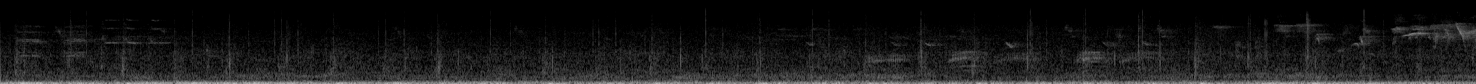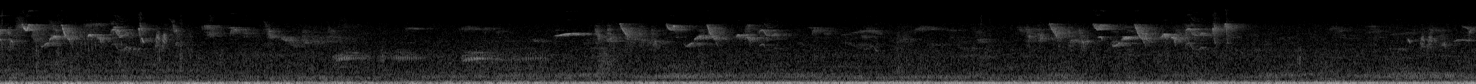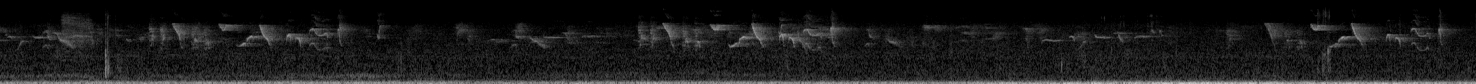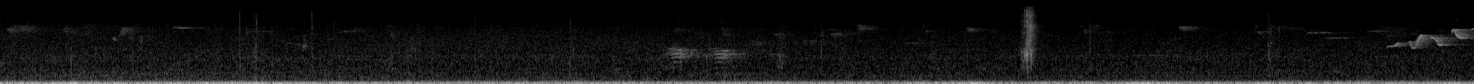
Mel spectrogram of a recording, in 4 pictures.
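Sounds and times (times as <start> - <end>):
birds chirping and singing: 0.0 - 2.9, 7.5 - 48.5, 56.0 - 59.0
low outdoor rumble: 0.0 - 59.0.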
